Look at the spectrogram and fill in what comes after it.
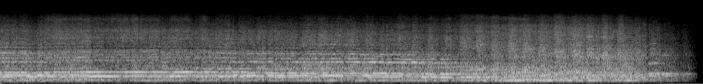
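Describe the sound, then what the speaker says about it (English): A steam train's whistle sounds as the train enters a tunnel, one loud, sustained multi-tone blast holding steady before cutting off sharply at the end, with no other sound over it. "the train entered a tunnel."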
